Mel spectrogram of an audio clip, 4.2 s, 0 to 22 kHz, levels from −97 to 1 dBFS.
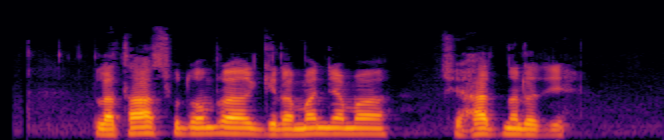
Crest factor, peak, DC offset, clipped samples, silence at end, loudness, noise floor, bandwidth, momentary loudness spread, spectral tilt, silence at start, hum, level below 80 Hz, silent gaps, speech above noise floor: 20 dB; -4 dBFS; under 0.1%; under 0.1%; 0.65 s; -23 LUFS; -66 dBFS; 8.8 kHz; 10 LU; -7.5 dB/octave; 0.6 s; none; -70 dBFS; none; 43 dB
